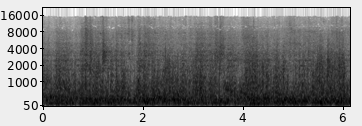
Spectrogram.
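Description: Express passenger train running along the track, heard from inside the coach by its open door: a steady rumble of wheels on rails, with clicks of the wheels over rail joints here and there.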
